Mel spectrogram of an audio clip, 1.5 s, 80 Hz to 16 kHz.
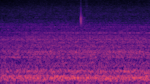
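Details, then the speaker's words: Vehicle heater blower motor at 12 V, after fitting Japanese EZO 625Z (5x16x5 mm) bearings: steady even whoosh with faint constant hum, no rumble or ticking; just a normal fan note, previous vibration noise gone. "it should sound more like this but it does just sound like a fan running note which is what you want"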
